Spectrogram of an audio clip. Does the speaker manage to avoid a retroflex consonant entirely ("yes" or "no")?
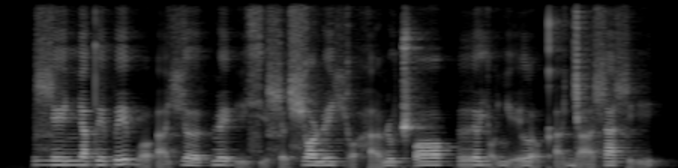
no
